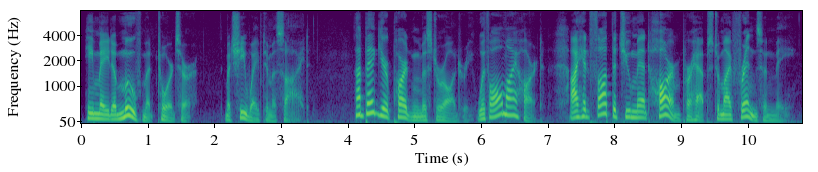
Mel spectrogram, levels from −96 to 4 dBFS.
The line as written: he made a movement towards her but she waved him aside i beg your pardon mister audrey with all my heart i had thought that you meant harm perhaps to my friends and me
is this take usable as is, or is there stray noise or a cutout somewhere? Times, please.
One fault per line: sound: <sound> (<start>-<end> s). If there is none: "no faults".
no faults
